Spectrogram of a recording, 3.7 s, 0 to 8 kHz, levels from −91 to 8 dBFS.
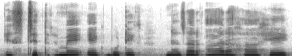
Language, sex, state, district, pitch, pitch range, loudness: Hindi, female, Madhya Pradesh, Bhopal, 240 Hz, 225-250 Hz, -13 LUFS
